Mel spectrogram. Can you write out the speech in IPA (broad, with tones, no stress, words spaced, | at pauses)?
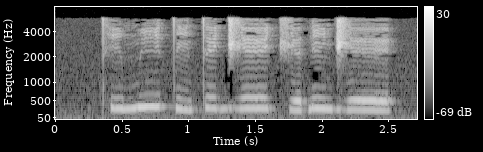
tʰi˨miː˦ tĩ˨tɪ˦ d͡ʒeː˦ t͡ʃɪ˨ɗĩ˦d͡ʒeː˨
